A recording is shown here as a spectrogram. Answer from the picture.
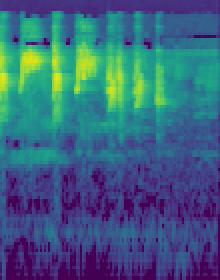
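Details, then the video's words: Long-tailed shrike singing a full-isian song used to lure young birds: short, harsh, squeaky notes at an uneven pace, some sliding up, over a faint low hum. "PANCING SUARA CENDET FULL ISIAN"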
